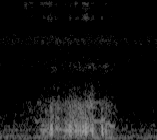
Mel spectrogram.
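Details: Dog napping snuggled in a plush throw: soft, low rattling snores over a quiet background; ordinary sleep snoring.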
